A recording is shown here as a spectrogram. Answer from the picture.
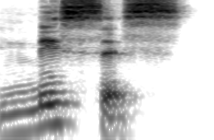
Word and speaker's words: Mrs.: Pero tiene que pronunciarlo así, Mrs. como que dice Mrs., es decir, como que son varias, pero no son varias, es una.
